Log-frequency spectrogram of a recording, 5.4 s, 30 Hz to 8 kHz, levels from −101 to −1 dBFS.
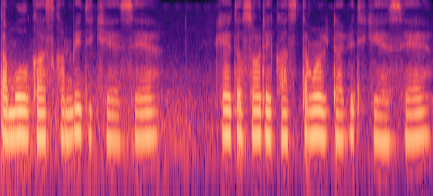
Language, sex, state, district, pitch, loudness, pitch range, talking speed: Nagamese, female, Nagaland, Dimapur, 165 Hz, -21 LUFS, 160-170 Hz, 130 wpm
